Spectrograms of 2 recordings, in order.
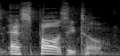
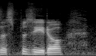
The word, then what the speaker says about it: Esposito: It's not. It's Esposito, and that's the correct pronunciation in the Italian community, but it has come to be known as Esposito,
